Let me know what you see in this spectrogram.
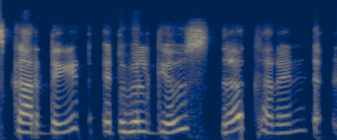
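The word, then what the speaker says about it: CURDATE: So uh we can pronounce it as car date.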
